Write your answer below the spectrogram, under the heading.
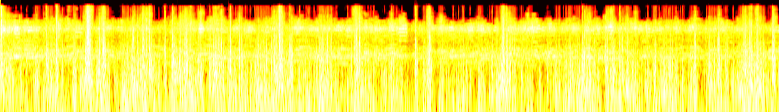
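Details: A dense, continuous clamor from a huge flock of geese, thousands strong, at an aquatic center in Hereford, Texas, as visitors feed them; overlapping honks merge into a steady, noisy roar with no pauses.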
